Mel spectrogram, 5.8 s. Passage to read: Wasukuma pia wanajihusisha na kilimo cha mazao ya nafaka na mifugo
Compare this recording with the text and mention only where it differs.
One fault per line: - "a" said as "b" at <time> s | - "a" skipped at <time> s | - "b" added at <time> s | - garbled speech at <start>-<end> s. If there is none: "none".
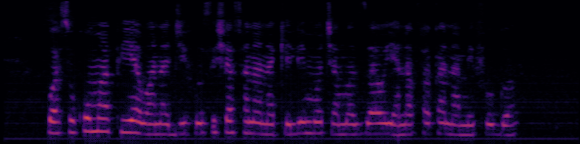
- "sana" added at 2.4 s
